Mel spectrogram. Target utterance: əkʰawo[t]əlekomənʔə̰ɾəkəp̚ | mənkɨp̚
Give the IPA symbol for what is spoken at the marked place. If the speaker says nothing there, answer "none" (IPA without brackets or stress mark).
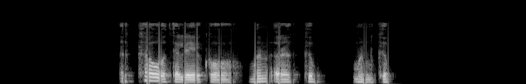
t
